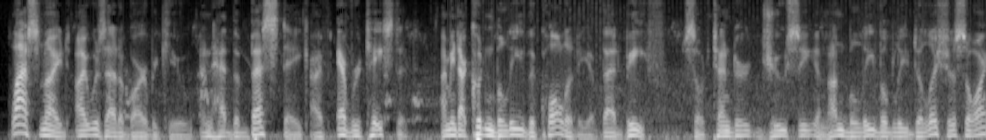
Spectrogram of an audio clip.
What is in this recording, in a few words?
Red Grill Spot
